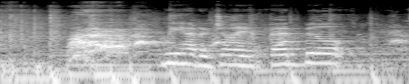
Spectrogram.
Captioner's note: dogs barking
